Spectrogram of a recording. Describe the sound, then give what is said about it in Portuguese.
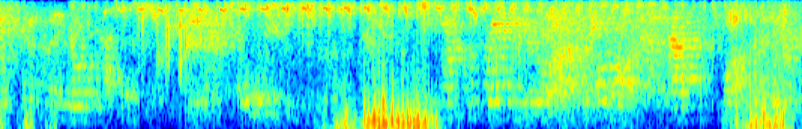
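Birds singing near a house porch, heard over a phone line: thin, band-limited chirps run throughout, with a couple of louder, lower bursts. “Olha os passarinhos cantando.”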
